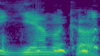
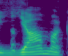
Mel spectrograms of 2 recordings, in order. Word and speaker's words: yarmulke: I have one upstairs, and it's not a yarmulke, goddammit. It's a yarmulke. You're saying it wrong, Harmony.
